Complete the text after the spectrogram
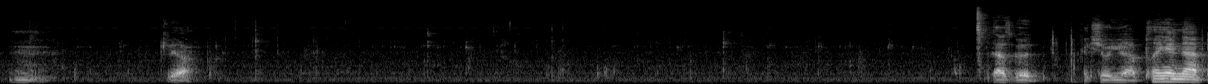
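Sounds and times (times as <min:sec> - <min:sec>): faint steady hum: 0:00.0 - 0:12.0
person chewing: 0:02.0 - 0:09.9.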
